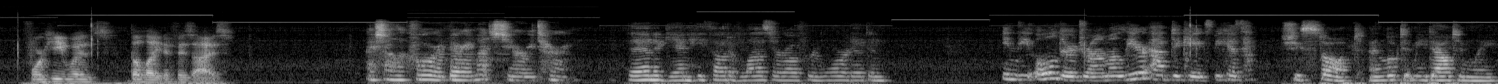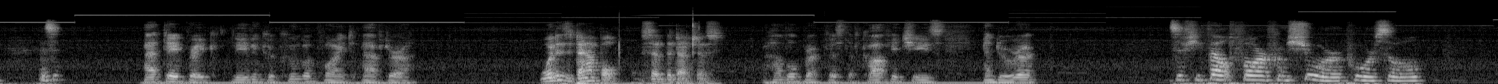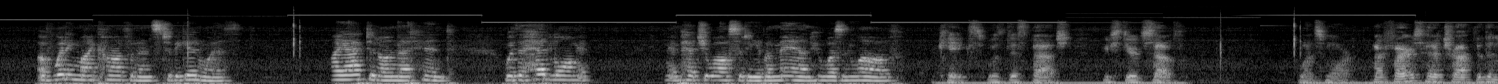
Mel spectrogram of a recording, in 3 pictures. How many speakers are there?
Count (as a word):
six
